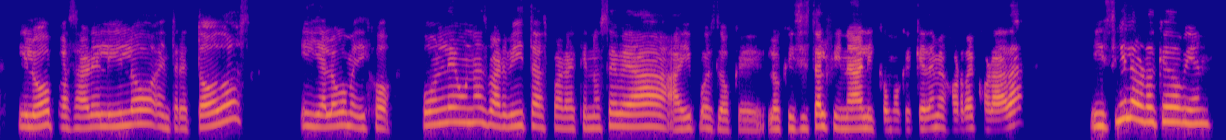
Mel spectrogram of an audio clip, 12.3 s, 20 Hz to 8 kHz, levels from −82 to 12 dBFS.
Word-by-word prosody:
y 220 0 -2
luego 220 +4 +4
pasar 200 -1 -2
el 220 0 0
hilo 255 +3 +1
entre 195 -3 -6
todos, 280 +11 +1 0.5
y 235 -1 -5
ya 215 - +1
luego 230 +3 +1
me 225 -2 -3
dijo: 200 -1 -3 0.3
"Ponle 270 +4 +1
unas 290 0 -1
barbitas 225 -2 -1
para 195 -2 -5
que 200 - -10
no 200 0 -6
se 230 +5 -2
vea 220 -1 +4
ahí, 180 +3 -1
pues, 190 0 -8
lo 175 -2 -3
que 170 +1 -10
lo 185 -1 -2
que 195 - -5
hiciste 190 +3 +1
al 220 - +3
final, 190 -2 +2
y 185 - -6
como 170 0 -8
que 170 - -13
quede 185 +1 -2
mejor 185 -4 -6
decorada". 195 +6 +2 0.7
Y 230 0 +1
sí, 315 - +2
la 370 -1 +7
verdad 300 -2 +4
quedó 300 0 +5
bien. 275 -2 0
220 Hz, 200 wpm, -21 LUFS, 195-245 Hz, 0.7 s, la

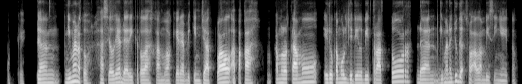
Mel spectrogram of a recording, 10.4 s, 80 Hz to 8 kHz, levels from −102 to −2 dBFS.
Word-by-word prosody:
Oke, 105 -1 -20 0.2
dan 140 +1 -1
gimana 155 +7 +3
tuh 115 -3 -4 0.2
hasilnya 125 +3 0
dari 115 -1 +1
setelah 115 0 0
kamu 110 0 -3
akhirnya 110 0 -2
bikin 110 0 -5
jadwal, 145 +7 +6
apakah, - - +1 0.3
mmm, - - -19
kal 130 - -3
menurut 135 0 +2
kamu 135 +4 +4 0.3
hidup 135 0 0
kamu 140 +1 +2
jadi 130 0 -2
lebih 125 0 -2
teratur, 165 +9 0
dan 125 -1 -2
gimana 145 +4 -3
juga 185 -1 0
soal - - 0
ambisinya 115 -2 -6
itu? 100 -1 -10
130 Hz, 155 wpm, -22 LUFS, 115-140 Hz, 0.3 s, jadwal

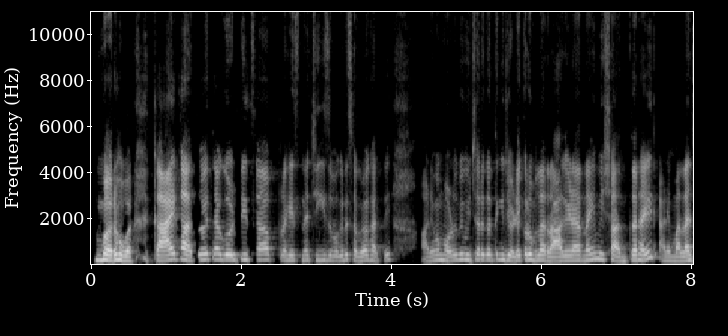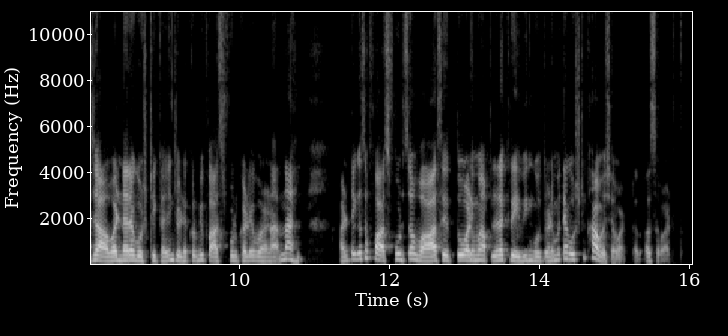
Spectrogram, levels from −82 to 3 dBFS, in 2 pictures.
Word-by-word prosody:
बरोबर, 215 -3 +7 0.3
काय 205 +2 +8
खातोय 230 -1 +3
त्या 235 0 0
गोष्टीचा 225 +1 -1 0.2
प्र 210 - -6
हेच 210 0 -6
ना 205 - -6
चीज 210 0 -9
वगैरे 200 +2 -6
सगळं 205 -2 -3
खाते. 210 +2 -7 0.4
आणि 190 - -9
मग 215 - -4
म्हणून 205 0 -3
मी 235 - -2
विचार 225 -1 -2
करते, 225 0 -4
की 230 - -3
जेणेकरून 215 +2 +1
मला 215 +1 +1
राग 170 0 +2
येणार 200 +1 0
नाही. 215 +4 -1
मी 255 -2 -2
शांत 175 -2 -1
राहील 220 +8 +2
आणि 195 - -7
मला 190 +2 +2
ज्या 205 0 +3
आवडणाऱ्या 195 +3 +3
गोष्टी 195 0 -3
खाईन, 185 +3 -2
जेणेकरून 195 -1 -4
मी - - -1
फास्टफूडकडे 190 +3 -3
वळणार 175 -4 -4
नाही 220 -8 -1 0.5
आणि 180 +1 -5
ते - - +1
कसं 310 - -5
फास्टफूडचा 245 +3 +1
वास 185 +3 +4
येतो 215 +1 0
आणि 205 -1 +3
मग 215 +1 -2
आपल्याला 200 +1 0
क्रेव्हिंग 195 -1 -2
होतं 180 -1 -5
आणि 185 +1 -5
मग 220 - -5
त्या 265 - -1
गोष्टी 240 +5 -3
खाव्याशा - - 0
वाटतात, - - -14
असं - - -9
वाटतं. - - -18
210 Hz, 215 wpm, -22 LUFS, 195-225 Hz, 0.5 s, काय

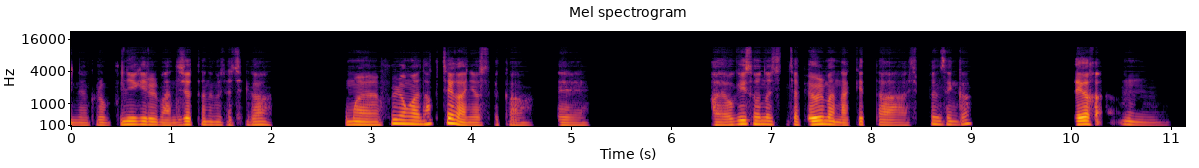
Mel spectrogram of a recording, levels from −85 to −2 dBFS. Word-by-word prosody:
있는 105 -1 -6
그런 105 0 -7
분위기를 130 +1 +2
만드셨다는 120 +4 -1
것 115 - -4
자체가 120 +2 -5 0.7
정말 120 -1 +2
훌륭한 155 0 +2
학자가 160 +1 +5
아니었을까. 105 -1 -5 0.2
네. 105 -2 -6 1.2
'아 115 -1 -2
여기서는 140 +3 +1
진짜 125 -1 -5
배울 135 +6 +7
맛 135 -3 +3
났겠다.' 105 -1 -4
싶은 140 +6 -6
생각? 130 +5 -5 1.0
내가 140 +2 +9
가 - - -3 0.2
음. 110 -4 -7
120 Hz, 280 characters per minute, -26 LUFS, 110-135 Hz, 1.2 s, 내가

